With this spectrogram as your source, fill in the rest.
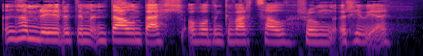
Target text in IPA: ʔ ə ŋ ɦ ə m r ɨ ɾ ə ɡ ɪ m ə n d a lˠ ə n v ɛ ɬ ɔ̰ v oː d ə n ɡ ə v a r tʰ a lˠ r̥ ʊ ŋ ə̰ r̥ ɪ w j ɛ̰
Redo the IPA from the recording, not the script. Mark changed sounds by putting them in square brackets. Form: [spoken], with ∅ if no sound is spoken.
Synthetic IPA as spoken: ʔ ə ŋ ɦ ə m r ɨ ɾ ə [d] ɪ m ə n d a lˠ ə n [b] ɛ ɬ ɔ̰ v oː d ə n ɡ ə v a r tʰ a lˠ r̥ ʊ ŋ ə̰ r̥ ɪ w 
